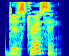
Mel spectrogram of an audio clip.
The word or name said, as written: distressing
